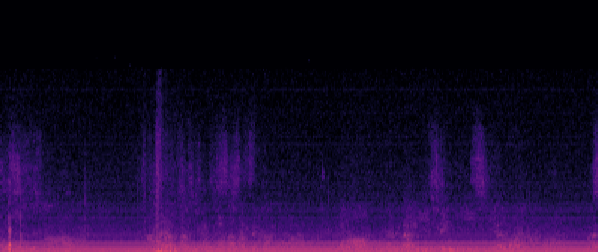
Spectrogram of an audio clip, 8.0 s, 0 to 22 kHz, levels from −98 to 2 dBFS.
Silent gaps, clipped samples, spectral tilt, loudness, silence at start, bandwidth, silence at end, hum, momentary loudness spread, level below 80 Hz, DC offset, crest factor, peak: none; under 0.1%; -6.5 dB/octave; -48 LUFS; 0 s; 16 kHz; 0 s; none; 5 LU; -56 dBFS; under 0.1%; 20 dB; -26 dBFS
